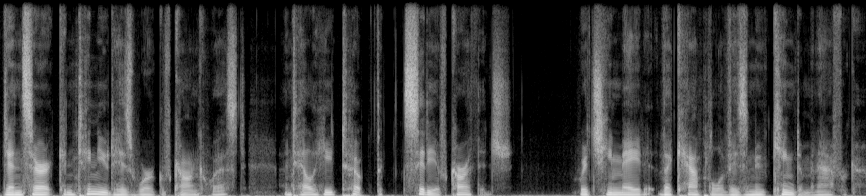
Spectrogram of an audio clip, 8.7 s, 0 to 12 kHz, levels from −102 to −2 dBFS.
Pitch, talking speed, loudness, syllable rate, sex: 105 Hz, 165 wpm, -24 LUFS, 5.3 syllables/s, male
